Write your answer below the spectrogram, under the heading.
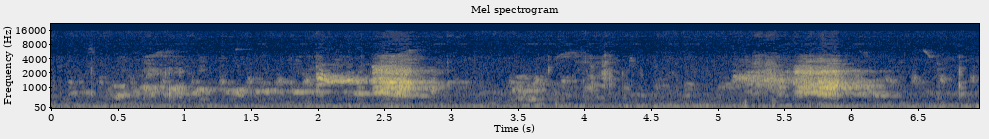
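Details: Junglefowl cackle in two harsh, rasping bouts about three seconds apart, each building from lower clucks into a louder, noisy squawk, with a steady low rumble beneath.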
